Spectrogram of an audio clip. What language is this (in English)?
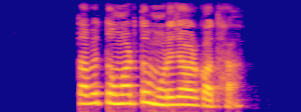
Bangla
